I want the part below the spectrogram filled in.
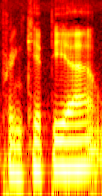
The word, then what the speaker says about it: Principia: This is from, I've been reading, well, trying to read, Newton's Principia, or I guess some people pronounce it Principia, which is where he explained the theory of gravity.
